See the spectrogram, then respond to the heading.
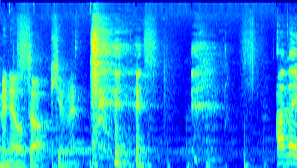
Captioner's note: laughs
